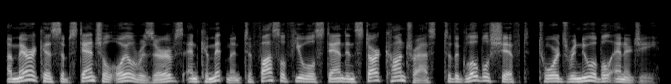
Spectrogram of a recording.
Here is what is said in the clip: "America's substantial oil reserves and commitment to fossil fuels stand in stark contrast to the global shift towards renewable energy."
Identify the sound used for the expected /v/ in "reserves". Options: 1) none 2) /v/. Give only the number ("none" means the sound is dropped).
2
